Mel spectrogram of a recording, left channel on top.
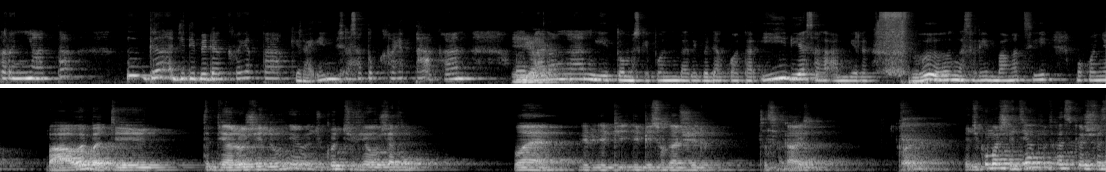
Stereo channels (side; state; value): both; different; correlation 0.00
